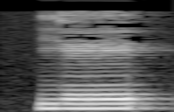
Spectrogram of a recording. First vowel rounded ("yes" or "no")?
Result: no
